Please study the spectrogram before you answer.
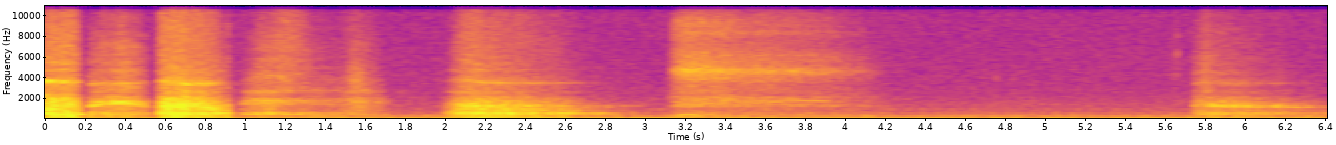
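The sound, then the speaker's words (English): Slow, deep breaths from a spiritual breathing practice, soft and airy. Several separate inhales and exhales come in uneven bursts with quiet gaps between them. No one speaks. “one of the practices that I think I've just learned to do, but I didn't know I was doing it, was spiritual breathing”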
